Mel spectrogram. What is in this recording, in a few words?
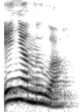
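"эня-ныла", Komi, female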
